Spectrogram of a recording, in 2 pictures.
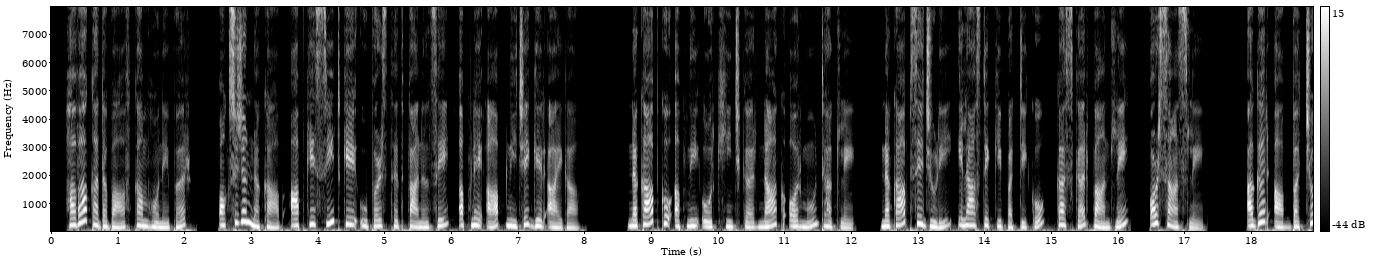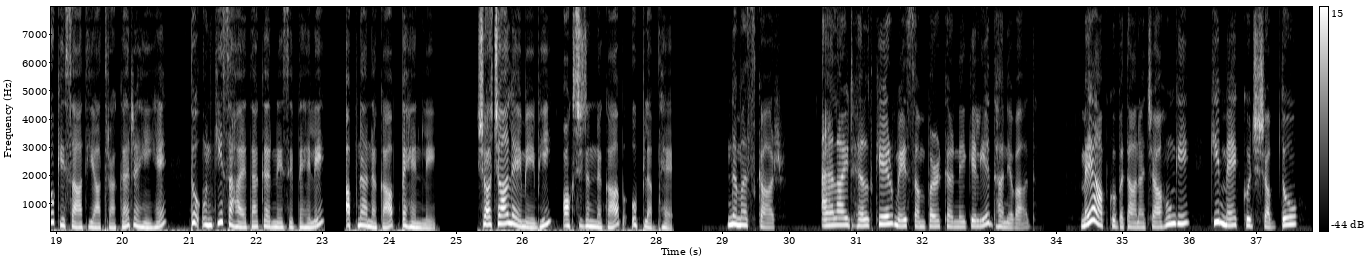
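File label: female voice, General, Hindi; voice demos; GoLocalise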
